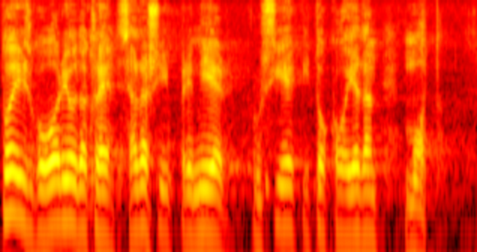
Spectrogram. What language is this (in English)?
Serbian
